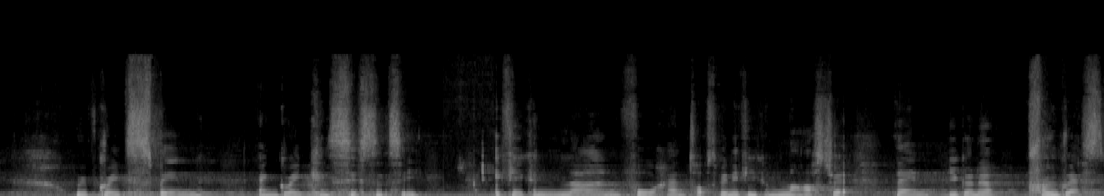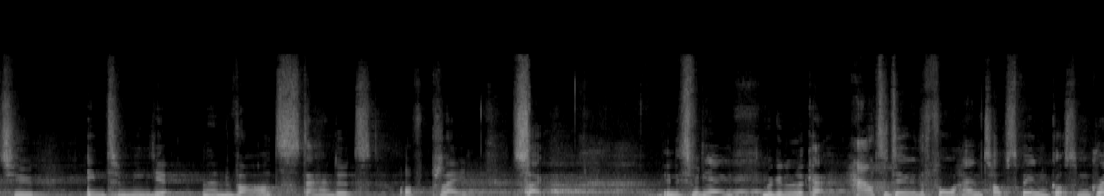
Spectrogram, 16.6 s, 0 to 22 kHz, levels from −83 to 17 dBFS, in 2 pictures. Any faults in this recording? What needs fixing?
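Nothing here needs fixing; there's no fault to report in this one.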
